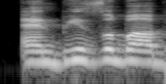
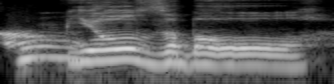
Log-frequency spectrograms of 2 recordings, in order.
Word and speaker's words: Beelzebul: And Beelzebub is, of course, not his real name. No. It is a mispronunciation. There's reasons for that, as we discussed also, that they purposely miswrote their names from the Testament of Solomon. So, but I know his real name, and it is Beelzebul.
